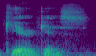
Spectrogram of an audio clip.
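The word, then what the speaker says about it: Guirgis: winning playwright by the name of Stephen Adly Girgis. I always pronounce it wrong. It's Stephen Adly Girgis.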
